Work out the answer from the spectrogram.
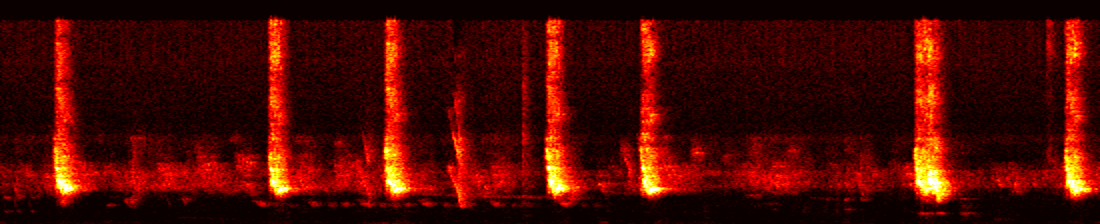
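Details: Loud sparrow chirping: sharp, high chirps every second or two, each a quick downward-sweeping note, with low rumbling background noise.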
